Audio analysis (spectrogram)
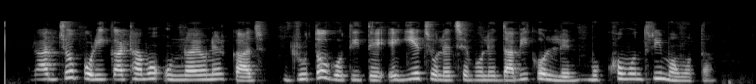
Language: Bangla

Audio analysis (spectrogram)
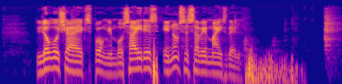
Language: Galician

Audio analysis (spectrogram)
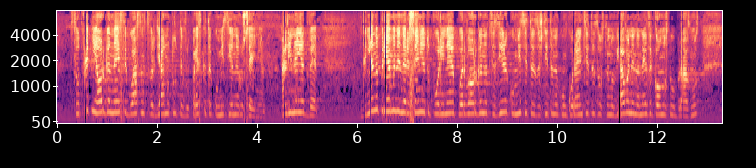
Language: Bulgarian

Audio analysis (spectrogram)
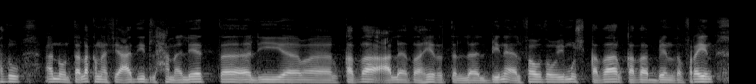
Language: Arabic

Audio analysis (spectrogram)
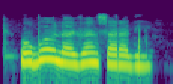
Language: Pashto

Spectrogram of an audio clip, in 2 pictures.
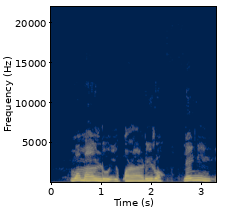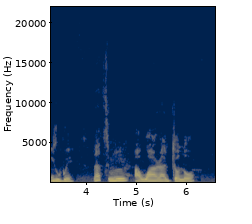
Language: Yoruba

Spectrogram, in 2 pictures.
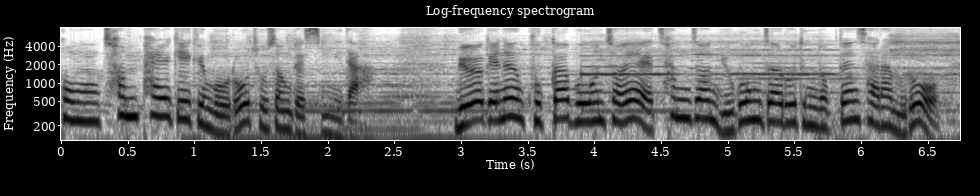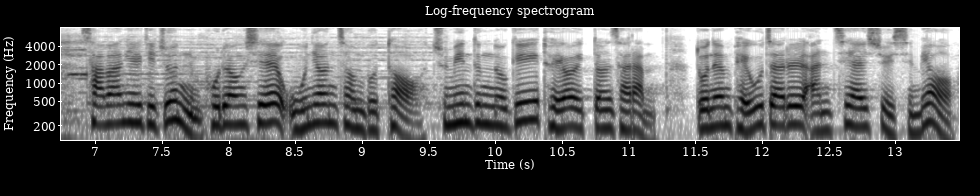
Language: Korean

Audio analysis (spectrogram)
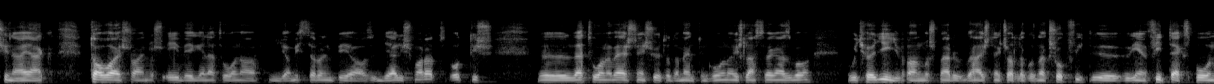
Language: Hungarian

